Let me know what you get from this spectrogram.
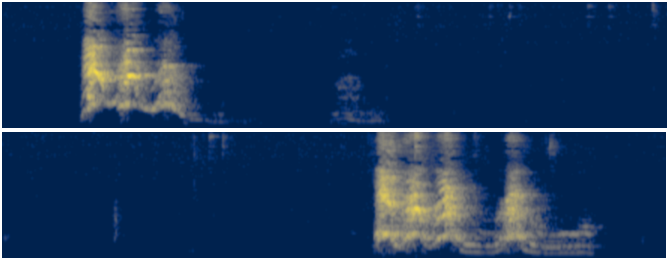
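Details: Household dog scared of a fallen Spider-Man lamp, apparently the beagle: one short loud burst of yappy barks, a faint yip, long quiet, then another barking burst trailing into a lower wavering howl.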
